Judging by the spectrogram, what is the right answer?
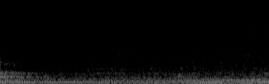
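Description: Someone writes on a board, a faint continuous scratching and rubbing heard over a low steady hum, with no talking.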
